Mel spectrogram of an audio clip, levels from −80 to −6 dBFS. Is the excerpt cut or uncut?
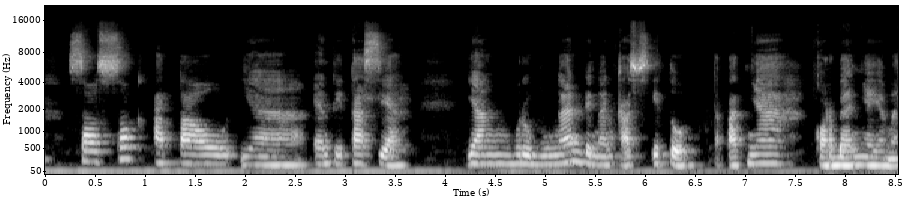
uncut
